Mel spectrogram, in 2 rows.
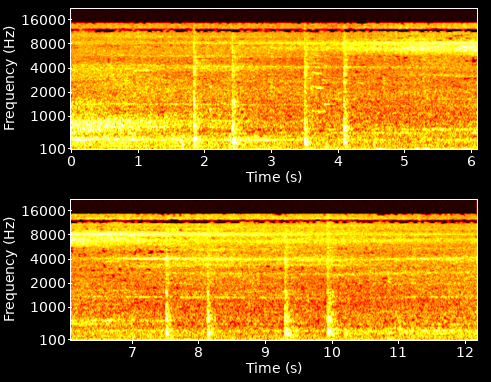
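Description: JR 415 series electric train rolling slowly past, its wheels clacking over rail joints in pairs every few seconds over a steady low hum. A faint high wheel squeal comes in around the middle.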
